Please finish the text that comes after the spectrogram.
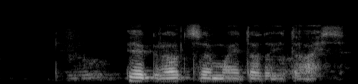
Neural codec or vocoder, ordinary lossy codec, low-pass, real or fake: none; Opus, 32 kbps; 7.2 kHz; real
